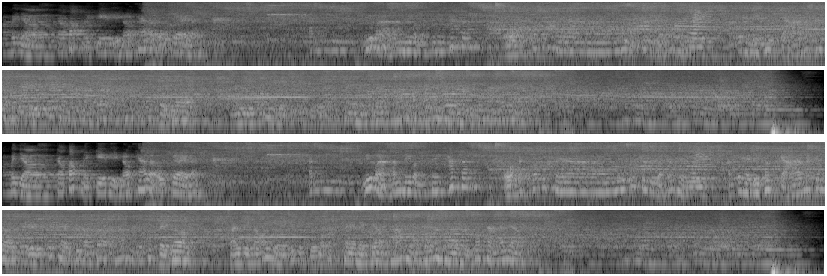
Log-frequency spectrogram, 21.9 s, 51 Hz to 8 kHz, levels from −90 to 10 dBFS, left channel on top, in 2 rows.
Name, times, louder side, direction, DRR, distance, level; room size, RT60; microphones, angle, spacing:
voice 1, 0.0-2.6 4.1-6.4 6.7-13.5 14.0-17.9, right 4 dB, 75° right, 3 dB, 0.4 m, -33 dB
Sink (filling or washing), 1.9-18.6, equal, 10° right, 0.7 m, -31 dB
Buzz, 6.4-21.2, left 2 dB, 50° left, 0.6 m, -31 dB
voice 2, 15.0-15.4 19.2-21.8, equal, 20° left, -6 dB, 0.8 m, -42 dB
4.4 x 2.7 x 2.2 m, 1.3 s
head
